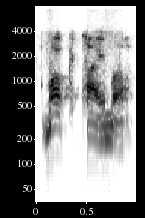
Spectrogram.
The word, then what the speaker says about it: Maktima: It's just my name is pronounced Maktima, Mocktyma.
